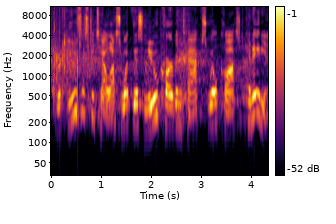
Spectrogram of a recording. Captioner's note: some Applause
